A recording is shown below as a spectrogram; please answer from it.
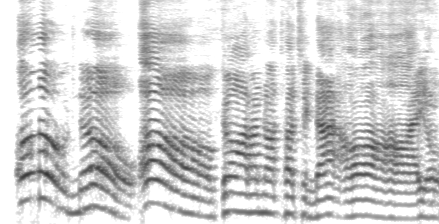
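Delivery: alarmed, dismayed recoil, high, long drawn-out "oh". Voicing a character who wilts on grabbing an artifact: wilting in alarm. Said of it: "you just watch him wilt a bit".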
